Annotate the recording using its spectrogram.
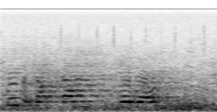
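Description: An indistinct voice speaking in short phrases over outdoor background noise.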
